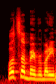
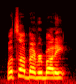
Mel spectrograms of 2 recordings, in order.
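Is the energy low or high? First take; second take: low; high. First: It is said with low energy. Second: It is said with higher energy.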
